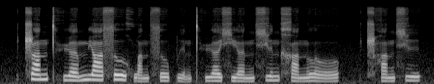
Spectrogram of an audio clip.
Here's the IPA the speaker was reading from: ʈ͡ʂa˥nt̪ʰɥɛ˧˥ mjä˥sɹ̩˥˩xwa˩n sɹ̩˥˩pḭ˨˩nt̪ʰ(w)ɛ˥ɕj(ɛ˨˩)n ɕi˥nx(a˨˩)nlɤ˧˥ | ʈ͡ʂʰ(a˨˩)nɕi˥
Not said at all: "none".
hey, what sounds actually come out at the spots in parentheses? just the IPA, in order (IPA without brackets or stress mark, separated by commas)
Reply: ɥ, ɛ˧˥, a˧˥, a˧˥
